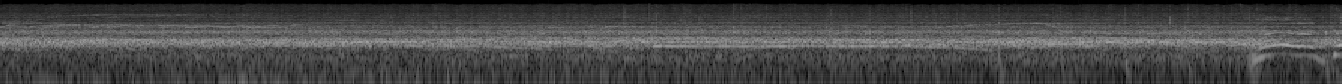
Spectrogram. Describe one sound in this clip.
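A crowd whoops and shouts excitedly.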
